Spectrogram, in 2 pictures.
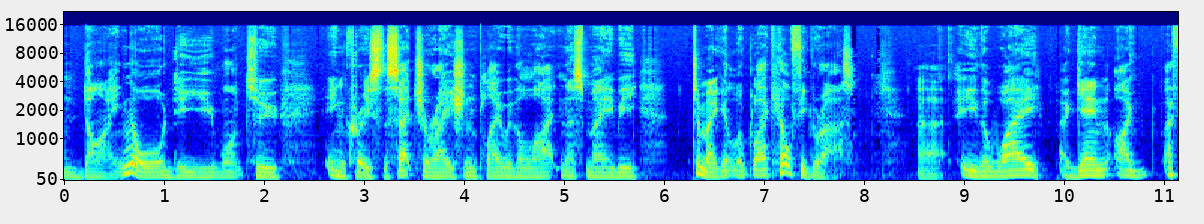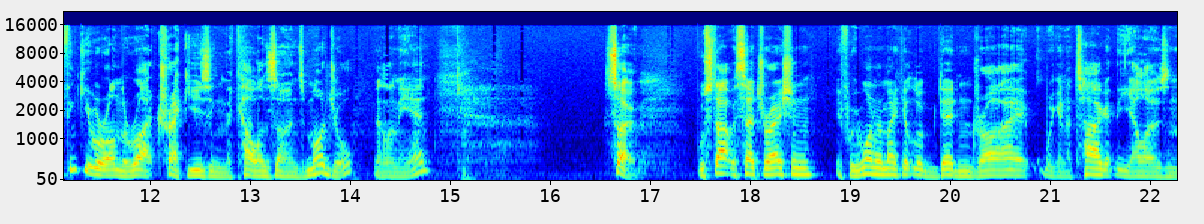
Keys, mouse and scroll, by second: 8.7 click, 10.6 click, 20.9 click.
